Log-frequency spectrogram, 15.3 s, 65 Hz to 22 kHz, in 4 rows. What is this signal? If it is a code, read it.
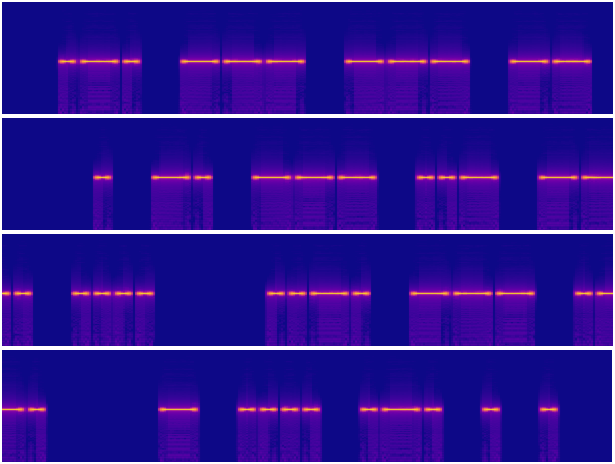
Morse code, heard as a keyed tone, about 18 wpm, spaced as for 15 wpm, 1000 Hz. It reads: ROOM ENOUGH FOR THREE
